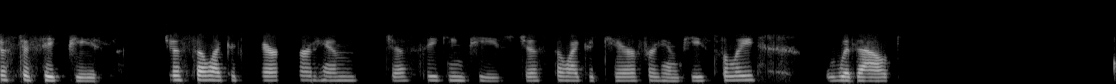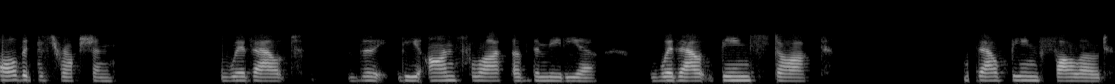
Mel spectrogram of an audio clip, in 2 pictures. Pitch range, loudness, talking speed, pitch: 170-190 Hz, -28 LUFS, 105 wpm, 180 Hz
